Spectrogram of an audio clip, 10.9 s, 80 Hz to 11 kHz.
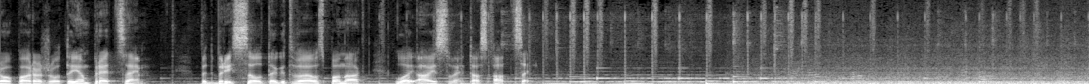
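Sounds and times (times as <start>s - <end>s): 
speech: 0.0s - 5.8s
sustained hum: 5.0s - 10.8s
Boeing airliner cabin roar during flight: 6.8s - 10.8s.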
